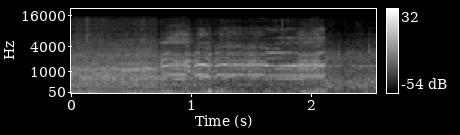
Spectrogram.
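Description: Free-range egg-farm chickens: a short rooster crow rising and holding for about a second and a half, mixed with soft clucking from nearby hens, moderately near and alone.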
